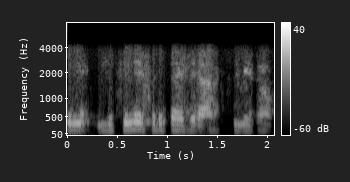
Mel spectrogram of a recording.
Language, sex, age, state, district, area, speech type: Kannada, male, 45-60, Karnataka, Ramanagara, urban, conversation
